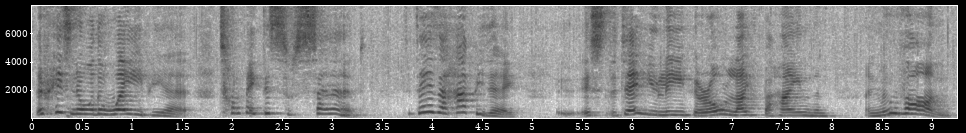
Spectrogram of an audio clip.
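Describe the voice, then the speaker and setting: Narrator doing a tearful young magic woman, way up high, lively and wobbly. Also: measured pace. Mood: tearful pleading. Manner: pleading, emotional. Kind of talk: audiobook character voice.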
